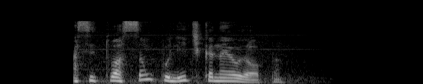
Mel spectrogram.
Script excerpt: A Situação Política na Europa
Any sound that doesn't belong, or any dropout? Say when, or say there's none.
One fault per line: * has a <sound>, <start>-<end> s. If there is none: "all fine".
all fine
